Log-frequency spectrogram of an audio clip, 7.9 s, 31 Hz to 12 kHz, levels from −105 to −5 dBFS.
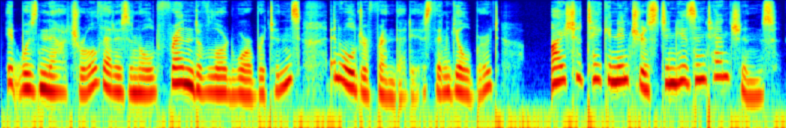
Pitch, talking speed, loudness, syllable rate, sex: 205 Hz, 185 wpm, -18 LUFS, 5.2 syllables/s, female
